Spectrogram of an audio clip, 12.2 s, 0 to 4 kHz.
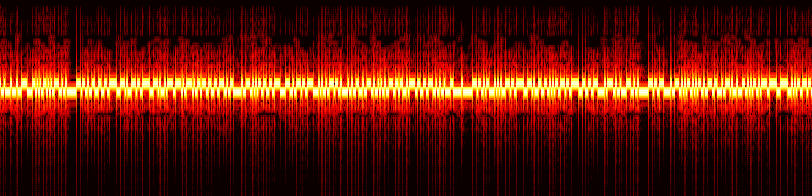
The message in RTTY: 1944, WITH THE INVASION OF KWAJALEIN= BY THIS TIME, MASSACHUSETTS

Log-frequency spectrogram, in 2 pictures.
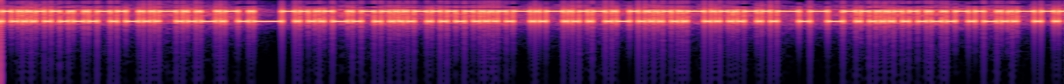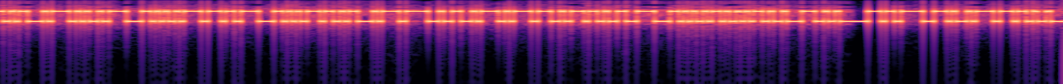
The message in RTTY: SPACE+ BAR IS USED TO SPACE BEFORE OR BETWEEN WORDS, THE

